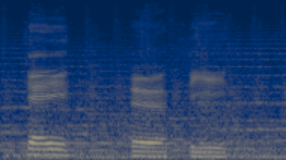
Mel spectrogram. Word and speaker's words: köpa: Like the word for the shop, which is typed like K-Ö-P-A, but then it's pronounced like köpa.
